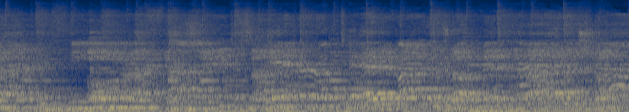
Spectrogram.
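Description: A male gospel quartet singing in harmony into microphones, accompanied by piano, in a live performance.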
